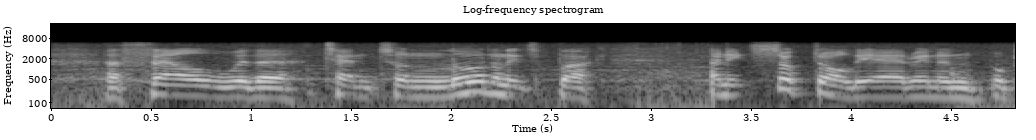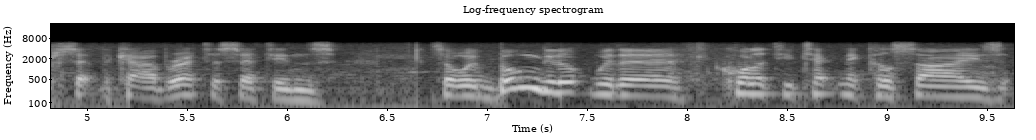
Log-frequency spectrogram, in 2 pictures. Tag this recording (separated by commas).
Speech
